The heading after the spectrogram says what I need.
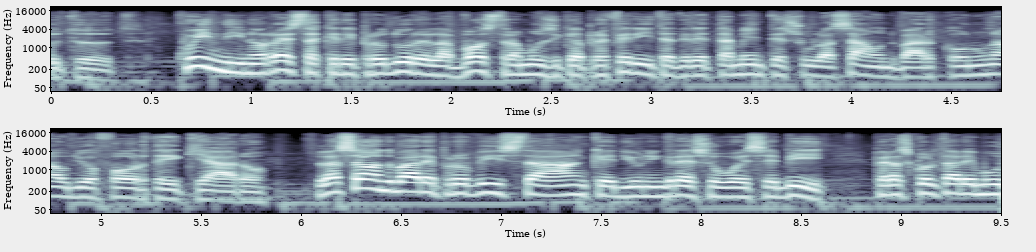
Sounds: speech
music

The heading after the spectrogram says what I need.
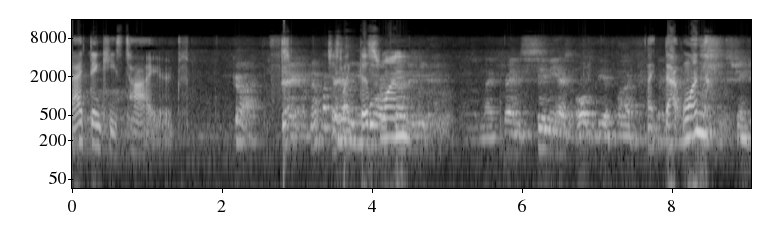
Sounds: speech

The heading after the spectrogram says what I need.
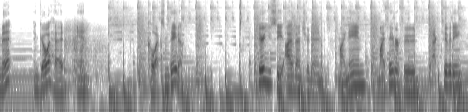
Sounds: speech
music

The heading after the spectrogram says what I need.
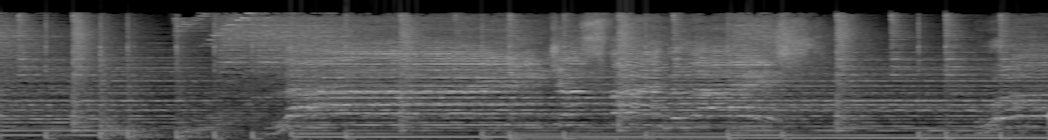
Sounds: music

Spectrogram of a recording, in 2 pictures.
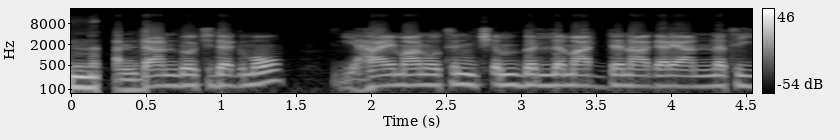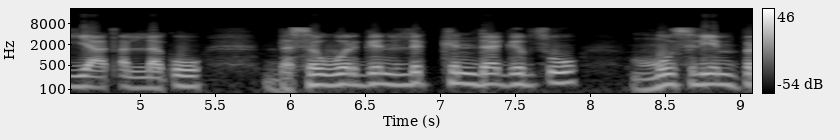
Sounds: speech

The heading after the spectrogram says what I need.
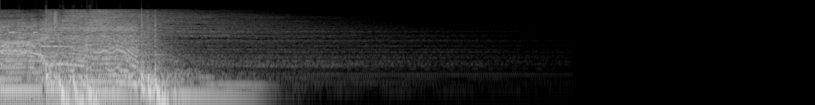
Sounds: playing cymbal
cymbal

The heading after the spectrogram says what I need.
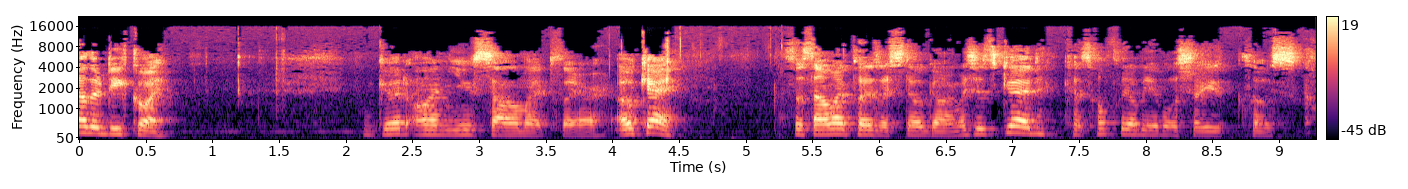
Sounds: speech

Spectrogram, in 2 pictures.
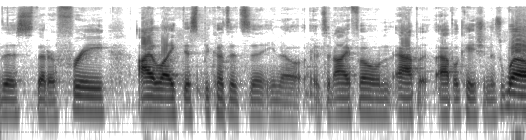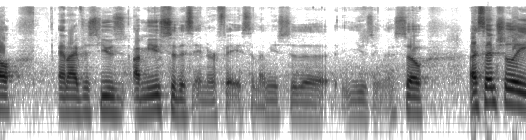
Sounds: speech

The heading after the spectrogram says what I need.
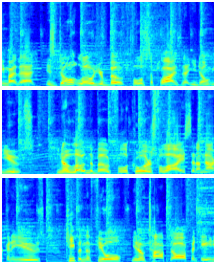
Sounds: music
speech

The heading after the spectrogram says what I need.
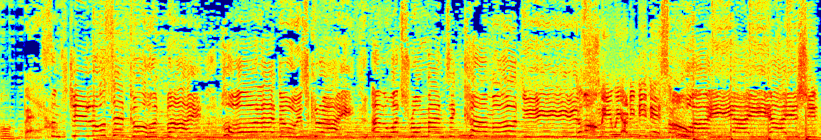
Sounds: music

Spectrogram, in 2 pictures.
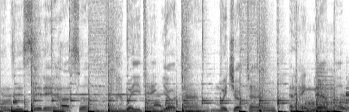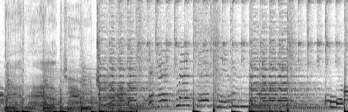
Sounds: music

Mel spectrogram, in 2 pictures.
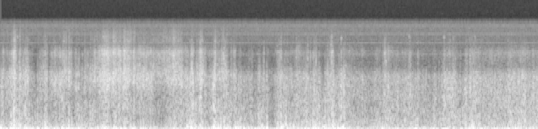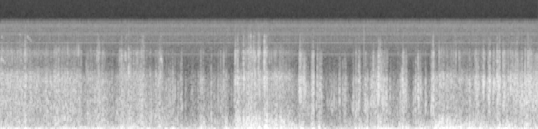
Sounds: wind noise
wind noise (microphone)

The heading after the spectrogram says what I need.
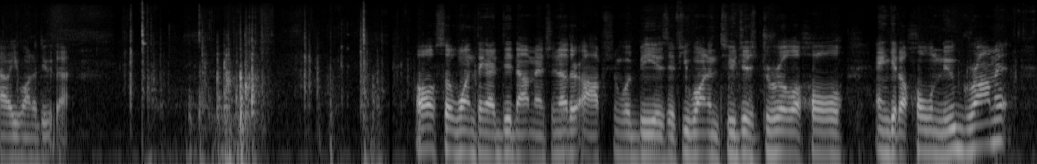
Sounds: speech

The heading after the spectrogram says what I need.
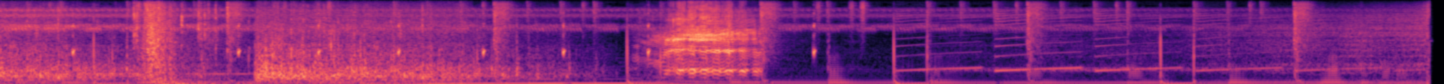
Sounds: music
goat

